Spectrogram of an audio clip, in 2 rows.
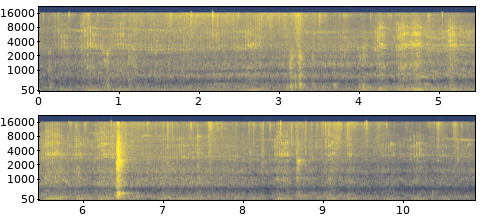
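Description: Kubota M6240 SU-H tractor's four-cylinder turbo diesel running steadily under load as its front blade pushes into brush. A few sharp cracks cut through, the loudest about six and a half seconds in.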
